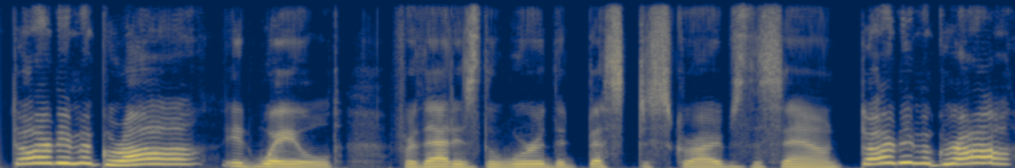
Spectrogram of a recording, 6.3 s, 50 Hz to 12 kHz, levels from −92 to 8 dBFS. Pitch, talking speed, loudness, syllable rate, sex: 255 Hz, 130 wpm, -15 LUFS, 4.3 syllables/s, female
